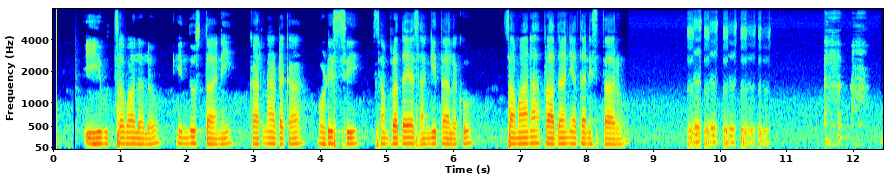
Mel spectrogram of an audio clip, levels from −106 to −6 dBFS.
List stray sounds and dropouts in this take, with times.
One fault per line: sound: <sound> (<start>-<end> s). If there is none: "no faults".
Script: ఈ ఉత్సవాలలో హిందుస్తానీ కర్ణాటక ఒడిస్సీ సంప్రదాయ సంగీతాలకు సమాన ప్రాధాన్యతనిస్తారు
sound: laugh (9.5-10.8 s)
sound: cough (11.5-12.3 s)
